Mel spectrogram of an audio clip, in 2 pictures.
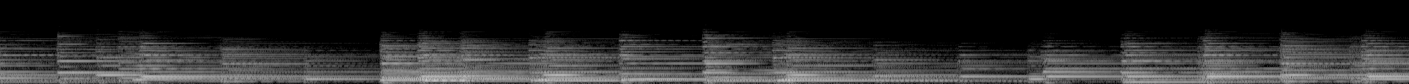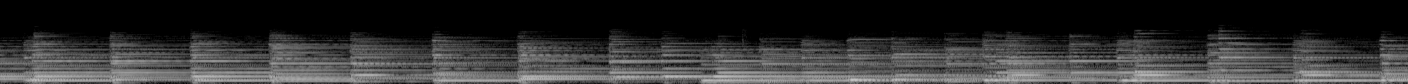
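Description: A hymn played on a digital piano in full chords, new chords struck about every half second to a second at a steady, unhurried tempo.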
